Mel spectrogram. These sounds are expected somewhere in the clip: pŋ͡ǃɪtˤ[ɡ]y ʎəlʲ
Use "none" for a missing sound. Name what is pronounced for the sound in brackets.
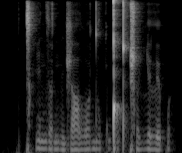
ɡ͡ǁ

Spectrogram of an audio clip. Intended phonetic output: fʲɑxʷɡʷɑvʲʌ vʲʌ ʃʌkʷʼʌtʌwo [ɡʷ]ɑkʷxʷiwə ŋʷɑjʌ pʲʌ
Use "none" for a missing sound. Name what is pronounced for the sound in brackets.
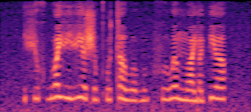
ɡʷ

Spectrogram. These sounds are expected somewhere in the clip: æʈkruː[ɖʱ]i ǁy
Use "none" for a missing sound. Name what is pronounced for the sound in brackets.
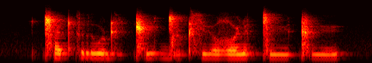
ɖʱ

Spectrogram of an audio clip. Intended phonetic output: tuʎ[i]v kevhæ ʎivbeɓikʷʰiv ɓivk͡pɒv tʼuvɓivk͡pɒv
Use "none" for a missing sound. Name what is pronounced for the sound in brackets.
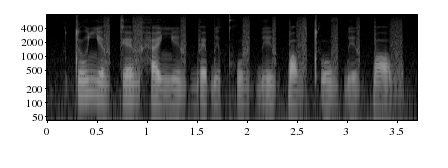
e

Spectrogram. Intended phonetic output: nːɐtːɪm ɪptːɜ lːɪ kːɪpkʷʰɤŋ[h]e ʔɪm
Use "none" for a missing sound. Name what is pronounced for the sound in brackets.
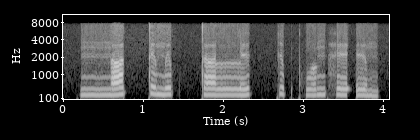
h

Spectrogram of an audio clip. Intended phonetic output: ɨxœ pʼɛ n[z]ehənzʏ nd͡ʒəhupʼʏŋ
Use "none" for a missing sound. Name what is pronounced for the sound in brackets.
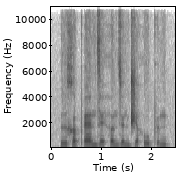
z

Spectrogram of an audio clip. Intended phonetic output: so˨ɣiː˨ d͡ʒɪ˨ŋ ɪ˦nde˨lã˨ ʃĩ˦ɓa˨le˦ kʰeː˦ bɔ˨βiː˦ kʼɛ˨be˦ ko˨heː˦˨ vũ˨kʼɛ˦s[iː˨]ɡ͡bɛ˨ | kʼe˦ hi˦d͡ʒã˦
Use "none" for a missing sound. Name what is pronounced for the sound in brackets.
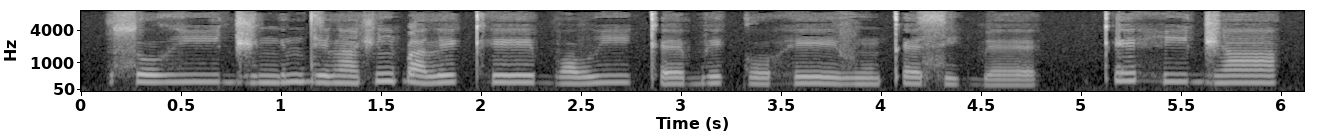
i˨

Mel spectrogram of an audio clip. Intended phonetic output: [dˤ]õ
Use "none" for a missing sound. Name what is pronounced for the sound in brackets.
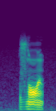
zˤ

